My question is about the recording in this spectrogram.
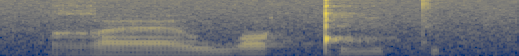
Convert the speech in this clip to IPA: ʁæːwɒ ǃit

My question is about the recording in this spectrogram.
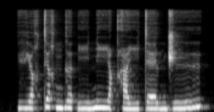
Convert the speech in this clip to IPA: vʲøːχtɨχ ŋɡə ʔiːniː qʰiː tɛːlnd͡ʒɨː

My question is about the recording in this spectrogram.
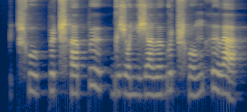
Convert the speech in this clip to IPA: t͡ɕʰupːʉ ʈ͡ʂʰɐpːʉ | ɡɨʒonʲɨ ʒɐːðɵɡu ʈ͡ʂʰoŋ hɨða

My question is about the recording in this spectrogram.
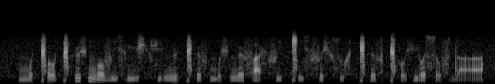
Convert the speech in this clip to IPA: mʊ˧˩ ǁo̰˥˧ǁʰʉ˥ʃŋo˧˩vḭ˥˧x mʲə˧˩ʃfʲə˧˩ŋʉ˥˧ǁʰʏ˧˩f mo̰˧˩ʃŋø˧fa̰˧˩xfḭ˥ ǁḭ˧xfʏ˧ʃsʷə̰˧˩x ǁʰø˩˧fǁʰo̰˧ʃjʊ˥˧so̰˩˧f da̰˩˧

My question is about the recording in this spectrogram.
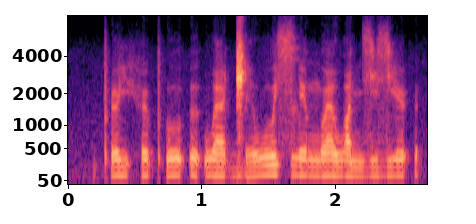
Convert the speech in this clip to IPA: pʼøjhøpʼu ʔɯʔwæ ɡ͡ǁewusʲ leŋʷæ wɑnʲzʲɯzʲøʔ

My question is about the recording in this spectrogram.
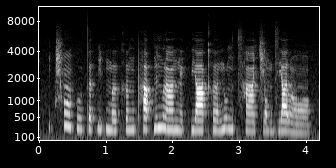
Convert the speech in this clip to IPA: t͡ɕʰɔ̃˥˧ku˨˩t̪ə˨t̚i˨ʔ mə˨˩kʰə˧ŋpʰa˦p̚ ĩ˦ŋlã˧n̪ẽ˨k̚ pja˧kʰə˧n̪u˥˧ŋ t͡sʰã˧t͡ɕɔ˧md͡zja˦ lɔ̃˨˩

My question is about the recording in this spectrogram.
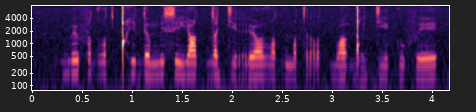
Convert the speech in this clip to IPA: bøfəd ðˤitˤǃʰidɾəmi sijøtˤdi tʲərøðˤetˤ mitˤrətˤbɔɡ͡ǃø tʲeku fe

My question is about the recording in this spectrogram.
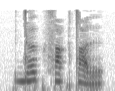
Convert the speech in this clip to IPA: dœksˤʌktˤœr

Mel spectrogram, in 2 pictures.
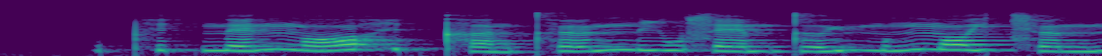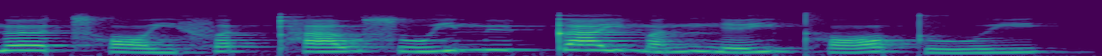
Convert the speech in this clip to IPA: pʰɪ˨k̚ n̪ɛː˨˥nŋɔː˨˥hɪ˥k̚ t̪ʰɐ˨˩nt̪ʰœː˨˥ŋn̪iː˧wsɛː˨m t̪ɵ˨˥ɥ mʊ˨˥ŋmɔː˧jt͡sʰœː˨ŋn̪œː˧ t͡sʰɔː˨˩j fɐ˨˥t̚pʰaː˨˧wsuː˨˥j myː˥k̚t̪aː˥j mɐ˨˥nŋe˨˥j t̪ʰɔː˨˥t̪uː˨˧j

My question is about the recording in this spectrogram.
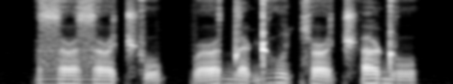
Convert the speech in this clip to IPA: zə˞˧zə˞˧t͡ʃʼu˩˧ pːə˞˩˧də˧˩ ɖʱu˥˧cə˞˧˩ t͡ʃʼœ˥ɖu˧

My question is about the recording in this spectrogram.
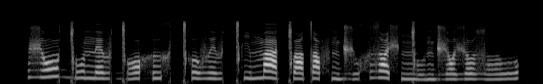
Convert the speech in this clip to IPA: ʒɔɡ͡ǀonɛvɡ͡ǀɔ hɯxǀʰɤvevǀʰi maǀutˤɯfnd͡ʒo̤x zˤɯʃŋ͡ǀo̤nd͡ʒɔʒu zˤo̤

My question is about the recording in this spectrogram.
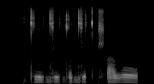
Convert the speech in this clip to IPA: tʲɛjdʲɯjdodʲɛt t͡ʃʼawo

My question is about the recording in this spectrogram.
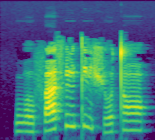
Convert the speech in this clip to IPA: wo˨fa˨˦sĩ˦ti˦˨ ʃo˨˦ tɔ̃˦

